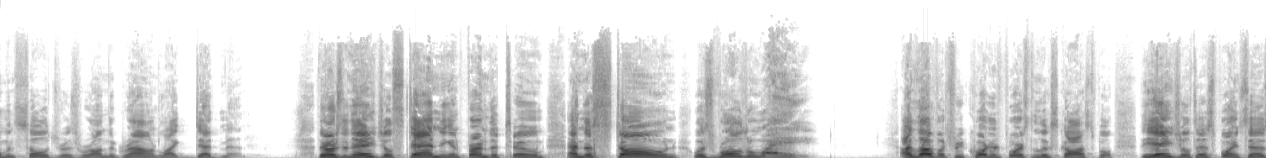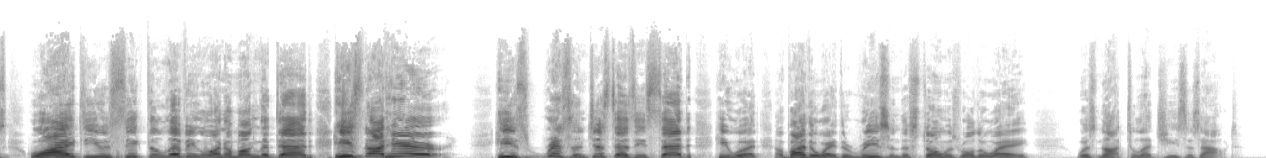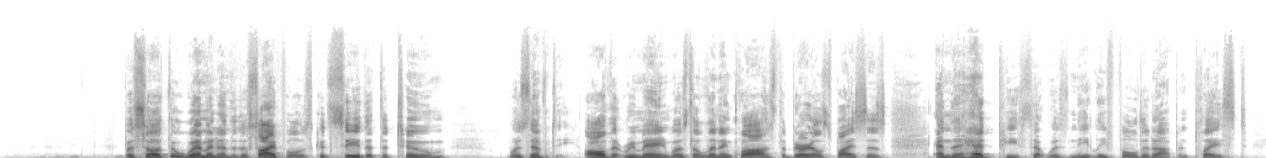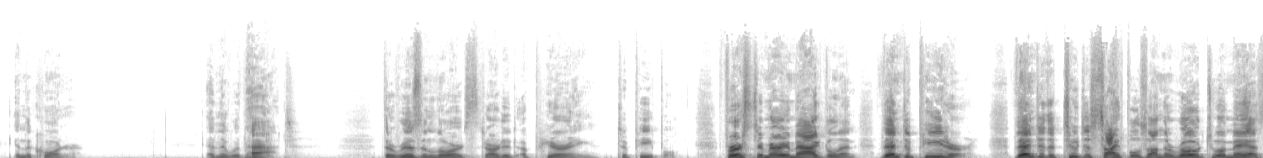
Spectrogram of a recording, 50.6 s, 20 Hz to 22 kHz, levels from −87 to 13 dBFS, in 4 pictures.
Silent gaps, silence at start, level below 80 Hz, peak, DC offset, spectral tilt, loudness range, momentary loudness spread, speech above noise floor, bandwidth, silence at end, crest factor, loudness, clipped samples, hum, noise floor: none; 0 s; -70 dBFS; 0 dBFS; under 0.1%; -4 dB/octave; 17 LU; 20 LU; 52 dB; 17 kHz; 0 s; 20 dB; -19 LUFS; under 0.1%; none; -71 dBFS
